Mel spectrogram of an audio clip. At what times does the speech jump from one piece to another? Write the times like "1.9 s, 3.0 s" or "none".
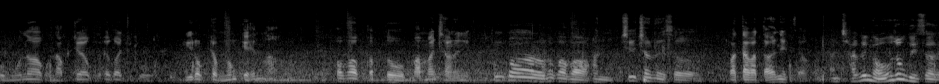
1.6 s, 3.3 s, 8.4 s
